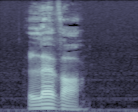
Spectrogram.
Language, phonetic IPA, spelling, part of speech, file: Polish, [ˈlɛva], lewa, noun / adjective, Pl-lewa.ogg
